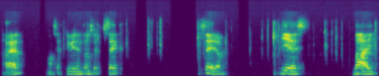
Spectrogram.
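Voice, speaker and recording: Teacher with a dull lo-fi sound. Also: male voice, on the high side, steady tone, takes it slowly, gravelly, a little hiss or hum. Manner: explains step by step, checks in with "¿sí?" and "este". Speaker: math teacher. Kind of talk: screen-recorded coding lesson. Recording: slightly dull lo-fi audio.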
